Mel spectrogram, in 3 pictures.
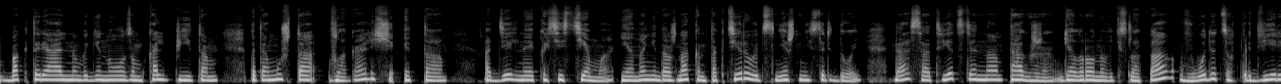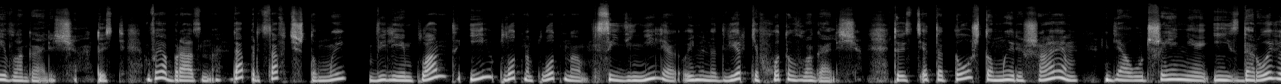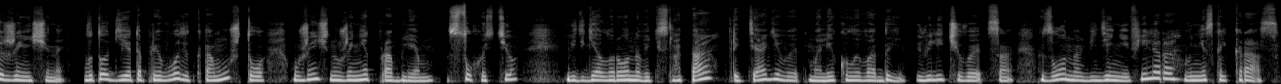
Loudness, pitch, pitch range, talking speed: -20 LUFS, 200 Hz, 185-220 Hz, 130 wpm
